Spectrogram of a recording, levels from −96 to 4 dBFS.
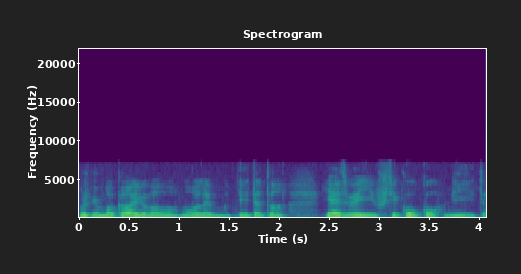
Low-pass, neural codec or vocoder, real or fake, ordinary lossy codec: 7.2 kHz; none; real; none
